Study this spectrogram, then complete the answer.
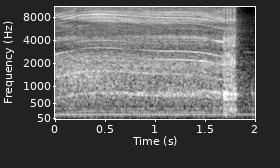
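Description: A cordless impact driver driving a screw whines steadily at high speed close by, then spins down abruptly and stops near the end.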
